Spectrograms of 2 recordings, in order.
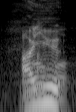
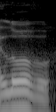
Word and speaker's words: Louisville: Louisville. – We say it like Louisville. – Louisville. – Everybody say Louisville and all like that. But nah, when you from Louisville, though, you know it's Louisville, you know? – Do you know who else is from Kentucky?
